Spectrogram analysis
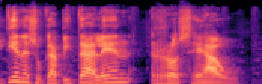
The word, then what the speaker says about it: Roseau: tiene su capital en roseau que los franceses pronunciarían algo así como buzo la siguiente Isla que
